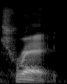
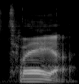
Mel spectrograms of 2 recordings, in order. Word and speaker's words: tre: that's the thing okay like I would have said Trey it's tra not Trey it's not fire it's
